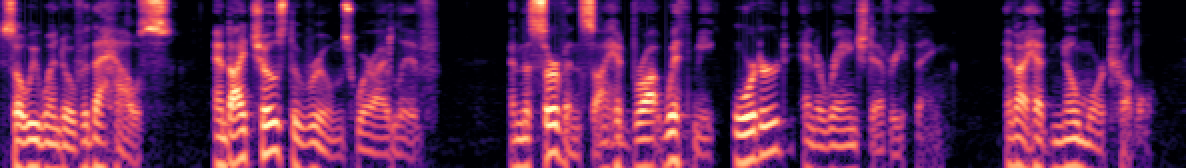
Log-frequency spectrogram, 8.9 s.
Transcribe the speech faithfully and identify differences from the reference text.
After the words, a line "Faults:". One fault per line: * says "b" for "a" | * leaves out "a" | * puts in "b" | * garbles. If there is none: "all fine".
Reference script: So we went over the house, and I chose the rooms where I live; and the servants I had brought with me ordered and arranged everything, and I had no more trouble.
So we went over the house, and I chose the rooms where I live; and the servants I had brought with me ordered and arranged everything, and I had no more trouble.
Faults:
all fine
